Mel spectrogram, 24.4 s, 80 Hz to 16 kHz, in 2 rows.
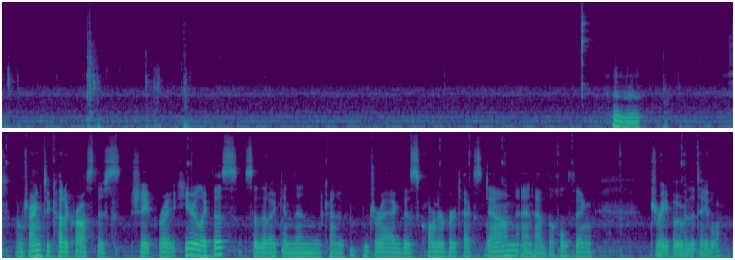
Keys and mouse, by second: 12.2 click, 14.1-15.2 drag, 16.8-18.0 middle drag, 19.0 click, 19.9 click, 21.4 click, 22.6-23.6 drag, 23.7-24.3 drag.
